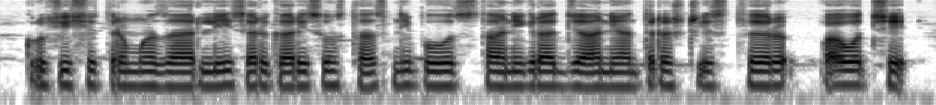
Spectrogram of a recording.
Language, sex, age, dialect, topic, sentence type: Marathi, male, 25-30, Northern Konkan, agriculture, statement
